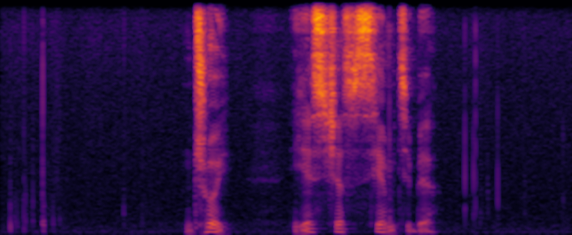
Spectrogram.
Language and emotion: Russian, neutral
